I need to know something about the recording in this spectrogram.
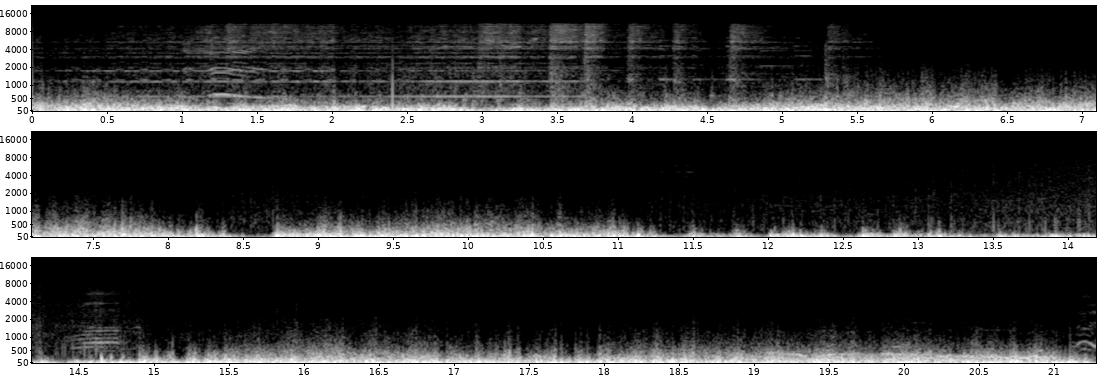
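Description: Chindon band music, a pitched melody over a beat, heard for about the first five seconds and then stopping. Wind and heavy rain buffet the microphone throughout as a loud low rumble.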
